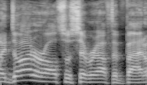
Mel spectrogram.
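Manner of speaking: ordinary talk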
